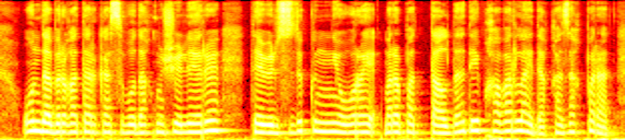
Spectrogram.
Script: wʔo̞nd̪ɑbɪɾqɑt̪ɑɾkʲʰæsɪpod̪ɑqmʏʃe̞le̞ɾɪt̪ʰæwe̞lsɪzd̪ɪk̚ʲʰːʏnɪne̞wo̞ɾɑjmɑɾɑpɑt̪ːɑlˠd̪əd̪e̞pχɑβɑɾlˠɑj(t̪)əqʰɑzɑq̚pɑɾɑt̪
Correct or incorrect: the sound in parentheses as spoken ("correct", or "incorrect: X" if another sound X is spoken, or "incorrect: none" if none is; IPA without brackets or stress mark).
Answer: incorrect: d̪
